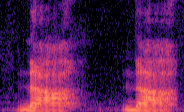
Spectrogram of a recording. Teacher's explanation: I'm pushing my tongue forwards and down and doing an ah sound, but I'm making it a bit longer.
